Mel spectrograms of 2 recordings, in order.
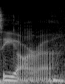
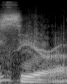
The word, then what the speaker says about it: Ciara: me in real life, is Ciara. Ciara. Ciara. Not Sarah. my last name. Just And So- not Sierra. And not Sierra. Sierra. It's Ciara. You can't say it Like with a the little singer. accent.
